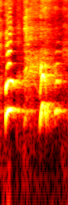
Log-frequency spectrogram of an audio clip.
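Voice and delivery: high, laughing "oh!"; startled yelp. Retold or imitated. Kids caught peeking, high startled laughing yelp. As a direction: yelp like you've been caught.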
